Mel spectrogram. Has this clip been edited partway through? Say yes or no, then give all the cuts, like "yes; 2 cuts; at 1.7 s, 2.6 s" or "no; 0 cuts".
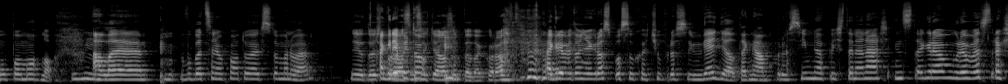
no; 0 cuts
